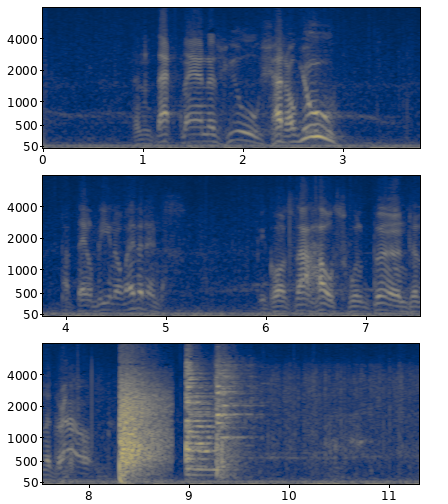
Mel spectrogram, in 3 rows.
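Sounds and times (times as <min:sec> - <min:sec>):
speech: 0:00.9 - 0:03.0, 0:04.0 - 0:05.2, 0:05.9 - 0:09.5
lamp breaking: 0:08.3 - 0:09.8.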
